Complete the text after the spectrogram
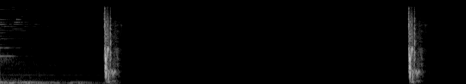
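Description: A video game menu chimes briefly.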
